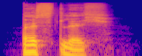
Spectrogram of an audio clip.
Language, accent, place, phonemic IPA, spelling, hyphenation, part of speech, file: German, Germany, Berlin, /ˈœstlɪç/, östlich, öst‧lich, adjective, De-östlich.ogg
- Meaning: east, eastern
